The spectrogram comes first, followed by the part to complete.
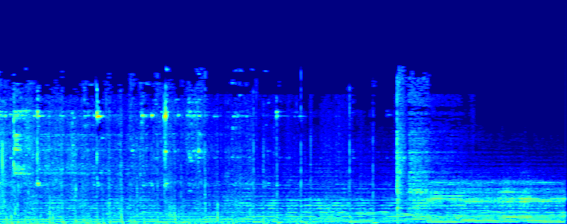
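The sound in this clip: Hooves of a ridden horse clip-clop in a steady, continuous rhythm, each strike crisp and even in loudness from start to finish.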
